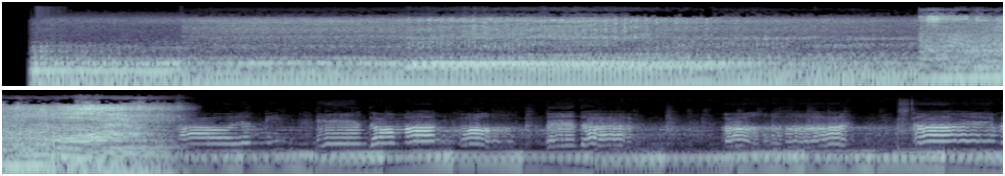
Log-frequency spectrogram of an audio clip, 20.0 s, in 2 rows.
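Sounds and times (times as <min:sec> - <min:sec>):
car driving at speed: 0:00.3 - 0:11.9
car engine idling: 0:00.3 - 0:11.9.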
